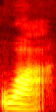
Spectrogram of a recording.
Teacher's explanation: in front so oda meaning to come comes into wa because you get the diphthong when o and ah come together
